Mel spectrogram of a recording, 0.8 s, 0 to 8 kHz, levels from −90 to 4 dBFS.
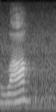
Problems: background sounds at intervals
